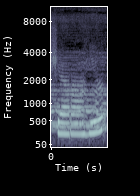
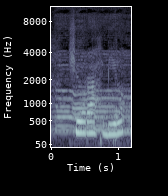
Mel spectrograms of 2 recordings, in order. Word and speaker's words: Syurahbil: Abu Husamah atau yang lebih dikenal dengan nama Zaid bin Haritsah bin Syarahil atau Abu Ishaq membacanya Syurahbil, merupakan seorang sahabat yang sangat istimewa.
